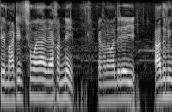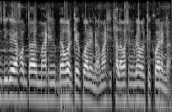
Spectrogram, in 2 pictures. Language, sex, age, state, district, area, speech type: Bengali, male, 18-30, West Bengal, Birbhum, urban, spontaneous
